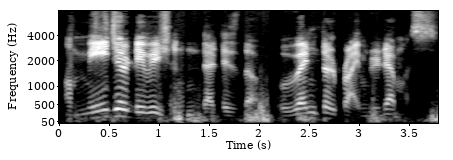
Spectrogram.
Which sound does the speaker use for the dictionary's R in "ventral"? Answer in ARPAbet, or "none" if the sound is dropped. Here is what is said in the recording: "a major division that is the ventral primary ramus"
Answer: none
